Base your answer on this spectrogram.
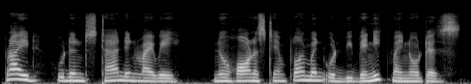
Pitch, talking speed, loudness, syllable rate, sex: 165 Hz, 180 wpm, -17 LUFS, 5.1 syllables/s, male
